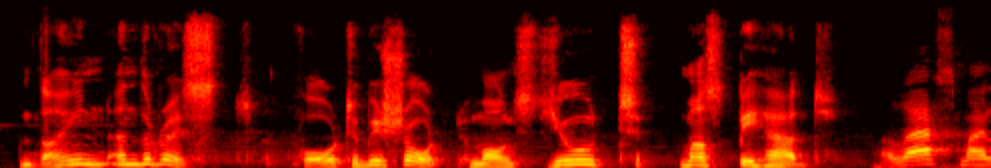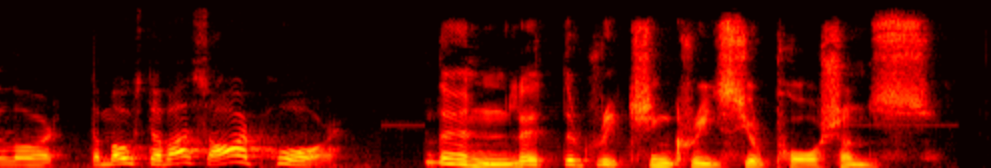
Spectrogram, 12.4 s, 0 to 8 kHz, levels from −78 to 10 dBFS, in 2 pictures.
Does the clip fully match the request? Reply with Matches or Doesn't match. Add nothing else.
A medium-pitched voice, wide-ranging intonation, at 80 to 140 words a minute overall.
Doesn't match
